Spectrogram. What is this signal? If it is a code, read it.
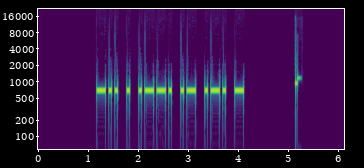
Morse code, heard as a keyed tone, about 20 wpm, 700 Hz. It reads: DEPART
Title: Build A Word - 3 Letters At A Time - 6-Letter Words - 20wpm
